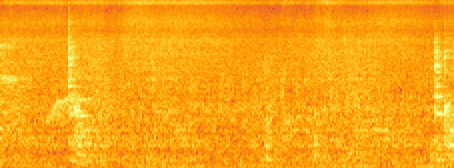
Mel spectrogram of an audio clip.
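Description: Shinwari chicken karahi with black pepper stirred while it fries in a karahi, a constant close sizzle with soft scraping strokes and two sharper metallic clinks of the spoon.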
